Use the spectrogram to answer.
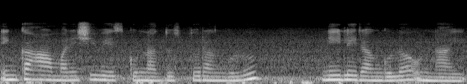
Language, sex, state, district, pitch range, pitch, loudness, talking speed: Telugu, female, Telangana, Hyderabad, 180-215 Hz, 195 Hz, -15 LUFS, 90 wpm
